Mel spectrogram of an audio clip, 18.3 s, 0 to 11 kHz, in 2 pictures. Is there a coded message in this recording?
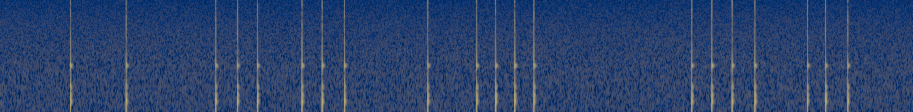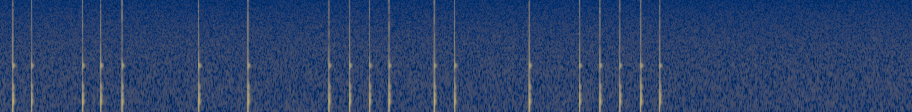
Yes: tap code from 0.7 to 15.8 s, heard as taps on a table, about 5 knocks a second. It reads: AND SHARE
